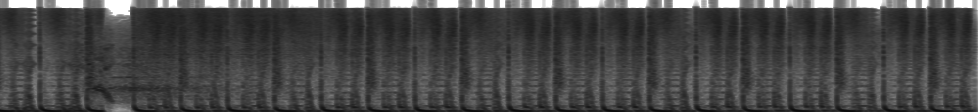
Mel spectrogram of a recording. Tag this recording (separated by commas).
Electronic dance music, Music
